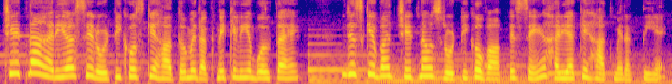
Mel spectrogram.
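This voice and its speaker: A woman giving scripted narration of an animated moral story. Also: fairly high pitch, a little fast, soft background music.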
